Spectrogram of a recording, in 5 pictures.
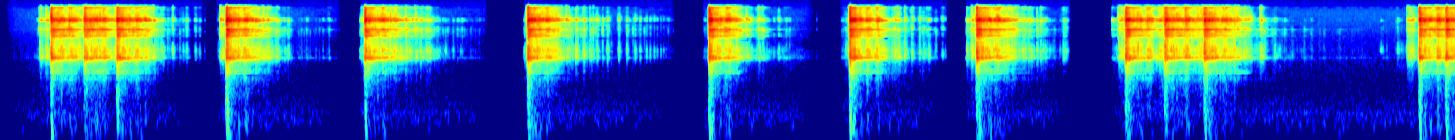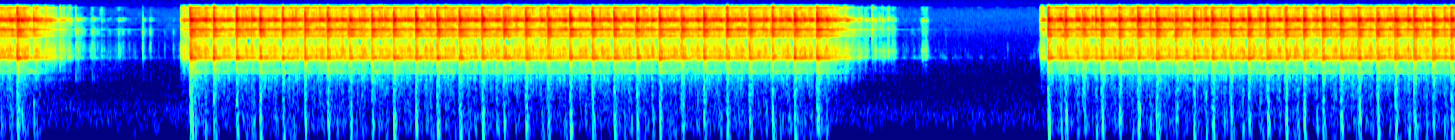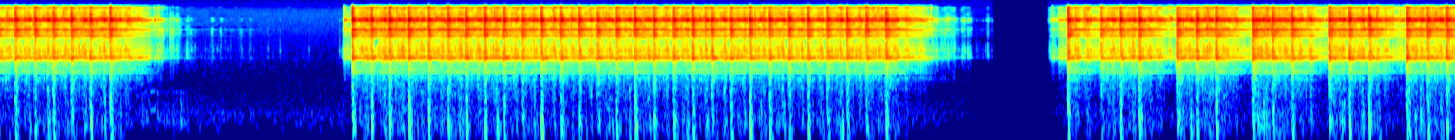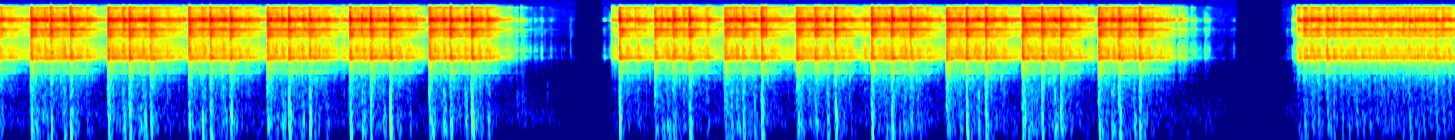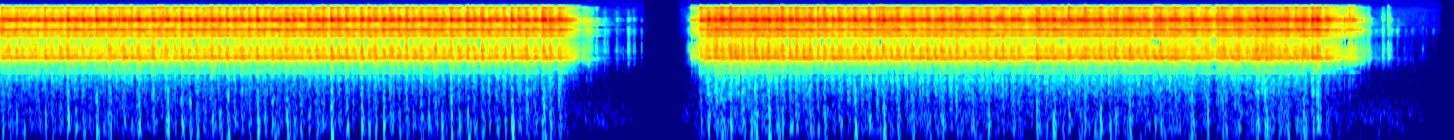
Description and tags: Jingle Bells
Sound of Christmas bells
bells, Christmas, cold, freeze, frost, holiday, ice, ringing, Santa, snow, winter, year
